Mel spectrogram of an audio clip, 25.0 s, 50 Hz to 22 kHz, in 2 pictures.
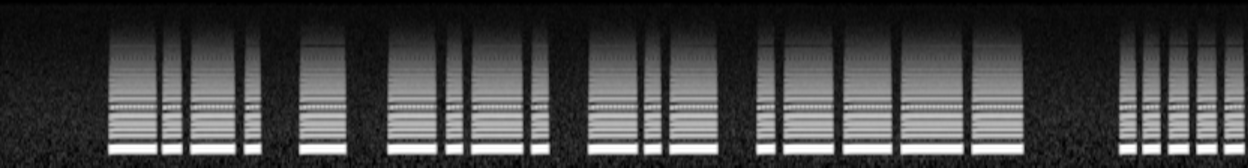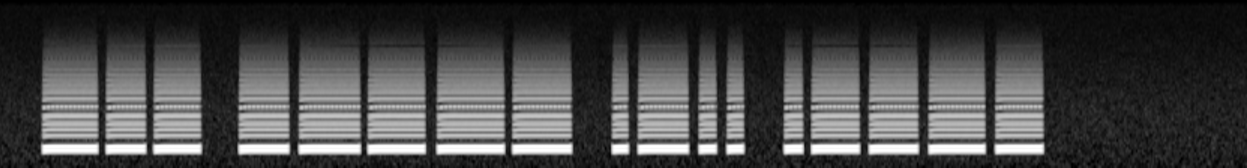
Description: Morse code, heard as a horn, hand-sent with a straight key, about 9 wpm. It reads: CTCK1 5O0L1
